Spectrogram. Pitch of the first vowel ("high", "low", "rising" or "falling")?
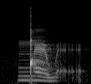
falling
